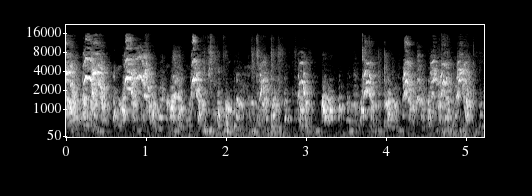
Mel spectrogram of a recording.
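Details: Hıngırma of a tethered chukar partridge: rough, scratchy chuckling bursts, roughly two per second, irregular and throaty, running through the whole stretch.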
